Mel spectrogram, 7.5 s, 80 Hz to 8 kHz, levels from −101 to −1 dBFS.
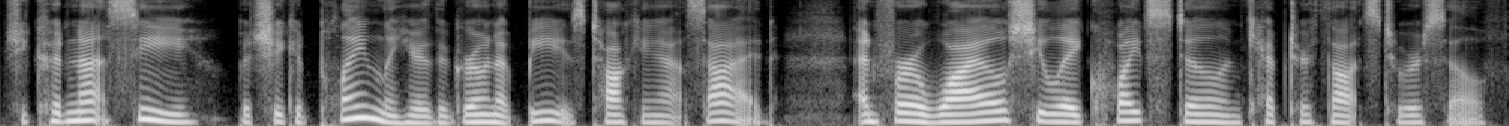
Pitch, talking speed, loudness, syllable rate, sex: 185 Hz, 230 wpm, -18 LUFS, 5.2 syllables/s, female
